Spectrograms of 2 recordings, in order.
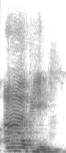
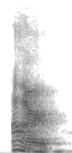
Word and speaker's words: are: e eu tinha dificuldade, eu falava are, né? E é errado. Aí, como que a gente sabe como vai pronunciar essa palavra correta? Aí ela falava para mim, o que que a gente respira? A gente respira ar, né? Aprendi a pronúncia da palavra.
